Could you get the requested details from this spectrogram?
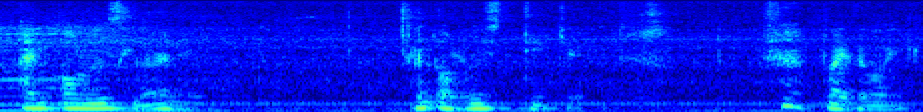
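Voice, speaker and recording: A man with a non-native accent speaks at a medium pitch with ordinary pitch variation. His voice is somewhat breathy, with a dark, mellow tone. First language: not English. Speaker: social media marketing coach, former teacher. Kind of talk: casual live-stream talk. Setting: live stream. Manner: halting, many repetitions and fillers.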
